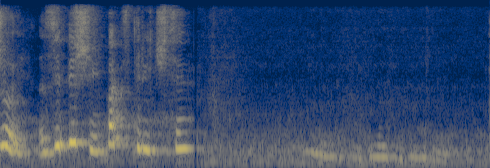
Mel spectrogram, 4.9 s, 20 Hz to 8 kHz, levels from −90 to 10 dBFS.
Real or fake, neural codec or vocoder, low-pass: fake; codec, 16 kHz, 4 kbps, FunCodec, trained on LibriTTS, 50 frames a second; 7.2 kHz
